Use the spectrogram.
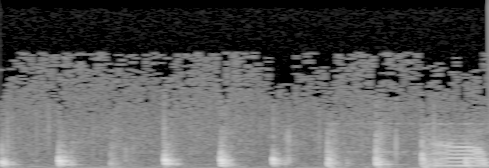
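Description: A steady series of about eight firm, evenly spaced knocks on a door by a man from the welfare board, followed by a brief humming tone at the end.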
